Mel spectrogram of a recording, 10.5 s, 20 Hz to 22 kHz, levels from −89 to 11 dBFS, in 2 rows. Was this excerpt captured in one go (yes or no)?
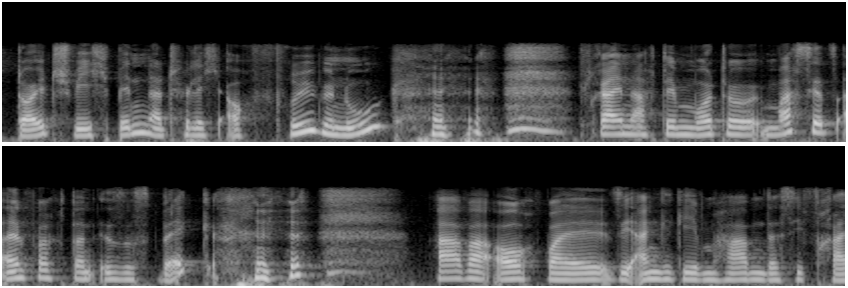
yes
